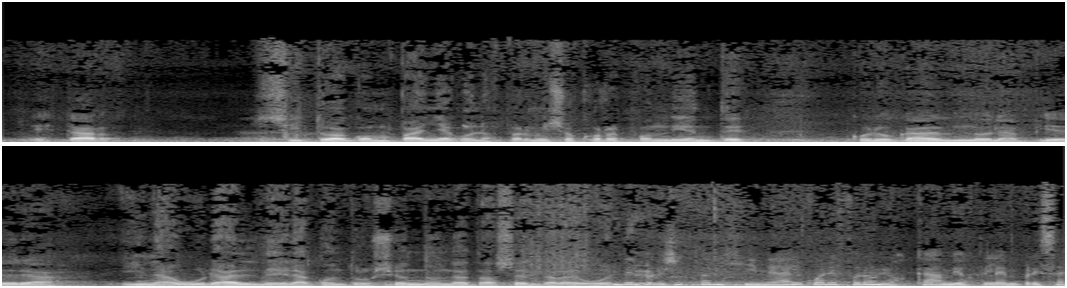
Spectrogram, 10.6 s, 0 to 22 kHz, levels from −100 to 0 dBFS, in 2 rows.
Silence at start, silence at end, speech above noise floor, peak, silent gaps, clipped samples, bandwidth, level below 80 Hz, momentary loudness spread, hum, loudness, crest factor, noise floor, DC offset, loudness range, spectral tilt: 0 s; 0 s; 21 dB; -6 dBFS; none; under 0.1%; 16.5 kHz; -44 dBFS; 8 LU; none; -22 LUFS; 16 dB; -43 dBFS; under 0.1%; 1 LU; -7.5 dB/octave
